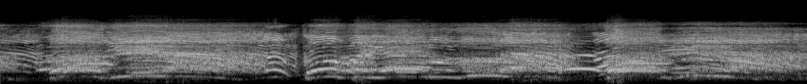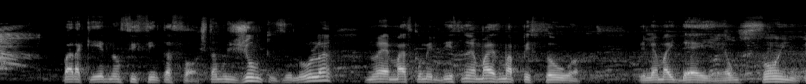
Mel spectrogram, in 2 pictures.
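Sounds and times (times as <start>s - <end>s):
large crowd shouting and chanting at a rally: 0.0s - 8.5s
speech: 8.8s - 16.1s.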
